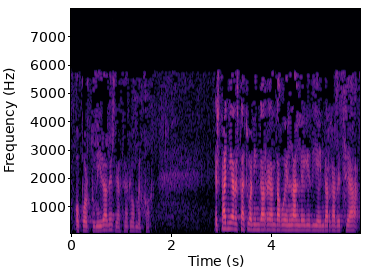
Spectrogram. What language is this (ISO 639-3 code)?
eus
